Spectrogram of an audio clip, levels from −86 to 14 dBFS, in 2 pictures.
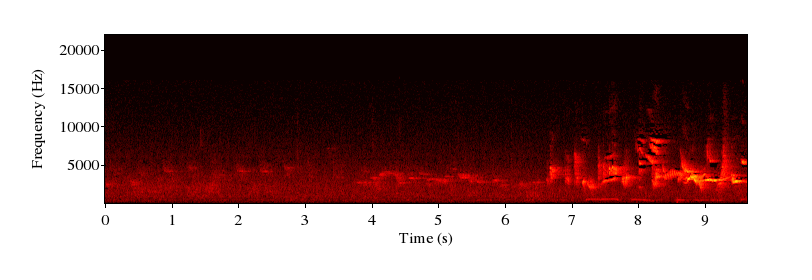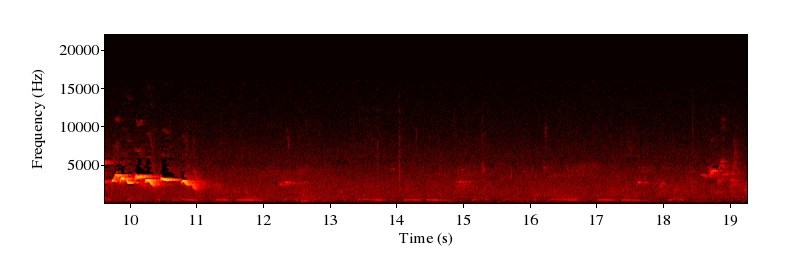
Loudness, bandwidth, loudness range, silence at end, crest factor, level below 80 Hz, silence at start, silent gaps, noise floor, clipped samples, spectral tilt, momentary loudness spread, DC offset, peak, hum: -26 LUFS; 16.5 kHz; 24 LU; 0.15 s; 22 dB; under -90 dBFS; 4.1 s; none; -59 dBFS; under 0.1%; 3.5 dB/octave; 30 LU; under 0.1%; -14 dBFS; none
